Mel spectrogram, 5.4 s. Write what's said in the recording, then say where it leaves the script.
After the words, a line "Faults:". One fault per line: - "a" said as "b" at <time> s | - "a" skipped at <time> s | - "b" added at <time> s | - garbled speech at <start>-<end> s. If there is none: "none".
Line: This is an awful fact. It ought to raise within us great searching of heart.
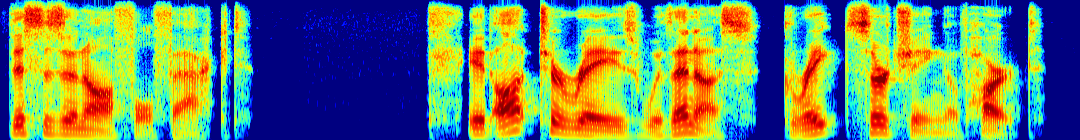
This is an awful fact. It ought to raise within us great searching of heart.
Faults:
none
